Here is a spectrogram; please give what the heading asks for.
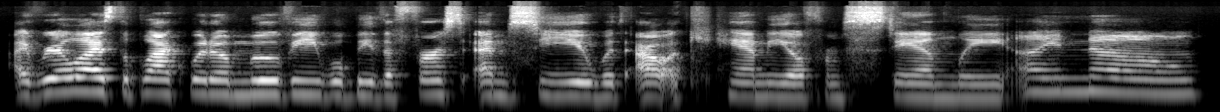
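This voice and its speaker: A woman's voice: mid-range voice, fairly even intonation, moderate pace. A woman in her thirties hosting a casual live movie Q&A at home, chatty and upbeat, reading viewer comments and thinking aloud. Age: 30s. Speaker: movie channel host.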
